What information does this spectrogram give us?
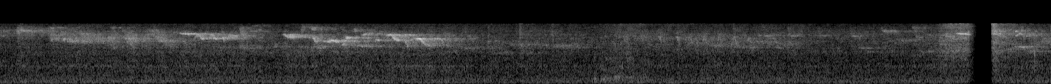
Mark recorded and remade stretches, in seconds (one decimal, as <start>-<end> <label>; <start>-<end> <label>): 0.0-0.7 recorded; 0.7-2.2 remade; 2.2-2.6 recorded; 2.6-6.8 remade; 6.8-10.5 recorded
